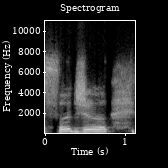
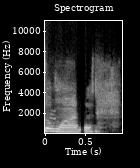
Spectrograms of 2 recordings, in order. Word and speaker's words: Sjuwana: Number one, the way it's spelled is really, it throws everybody out. They be like, Suja, but it's Sjuwana.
